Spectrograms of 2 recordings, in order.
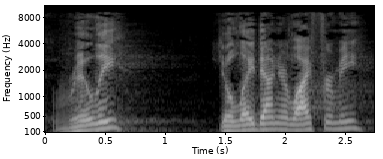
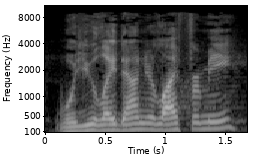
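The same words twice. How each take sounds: First: A light, doubting rise on Really; mildly sarcastic, questioning his promise; a hint of disbelieving sarcasm. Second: Said in the usual way. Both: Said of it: "The sarcastic Jesus".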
